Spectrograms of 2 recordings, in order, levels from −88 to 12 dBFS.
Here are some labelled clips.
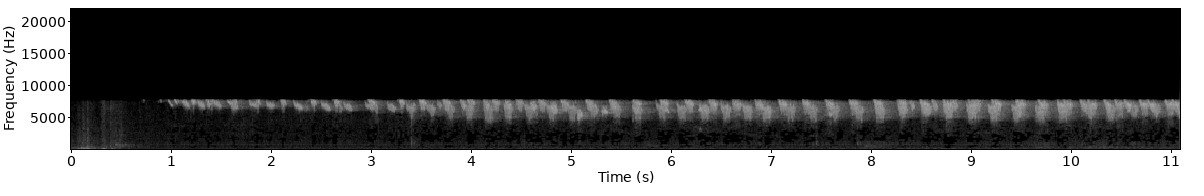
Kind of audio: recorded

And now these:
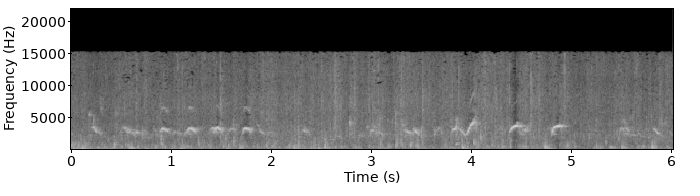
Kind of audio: recorded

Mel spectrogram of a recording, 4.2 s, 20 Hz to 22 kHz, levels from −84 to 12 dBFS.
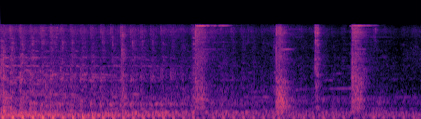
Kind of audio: recorded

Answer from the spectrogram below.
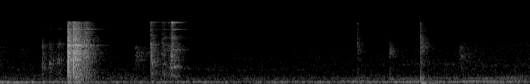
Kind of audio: recorded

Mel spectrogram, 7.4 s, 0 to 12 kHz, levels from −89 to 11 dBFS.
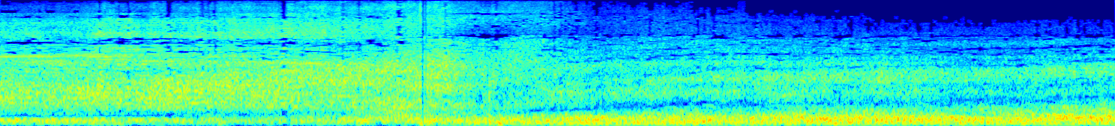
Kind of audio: recorded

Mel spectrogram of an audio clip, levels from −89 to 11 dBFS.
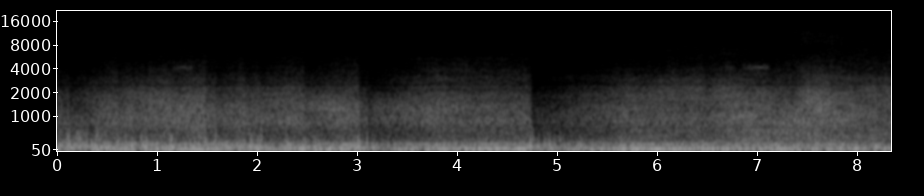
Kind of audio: recorded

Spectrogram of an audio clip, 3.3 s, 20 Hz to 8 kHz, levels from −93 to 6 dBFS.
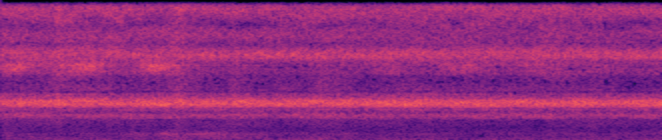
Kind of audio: remade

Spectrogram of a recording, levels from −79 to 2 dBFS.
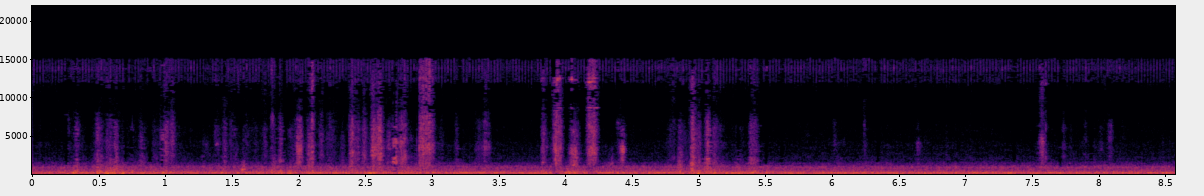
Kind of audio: recorded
